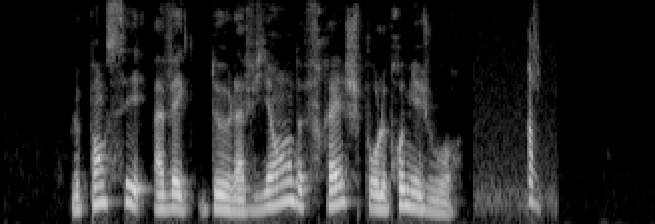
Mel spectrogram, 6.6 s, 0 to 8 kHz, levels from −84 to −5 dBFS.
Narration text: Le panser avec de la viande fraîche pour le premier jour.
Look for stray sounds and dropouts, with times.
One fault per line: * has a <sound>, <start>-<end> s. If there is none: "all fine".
* has a chirp, 5.3-5.4 s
